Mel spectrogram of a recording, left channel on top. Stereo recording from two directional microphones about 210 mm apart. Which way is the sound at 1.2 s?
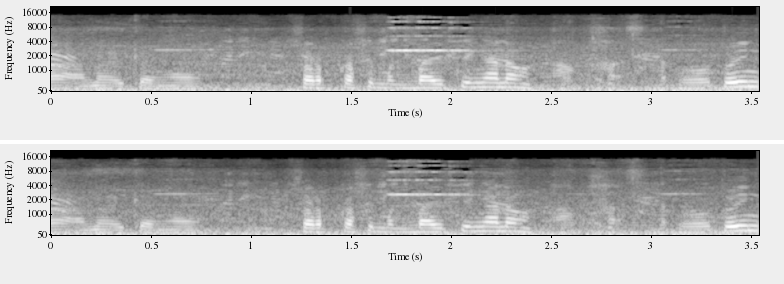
20° left (ahead or behind).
